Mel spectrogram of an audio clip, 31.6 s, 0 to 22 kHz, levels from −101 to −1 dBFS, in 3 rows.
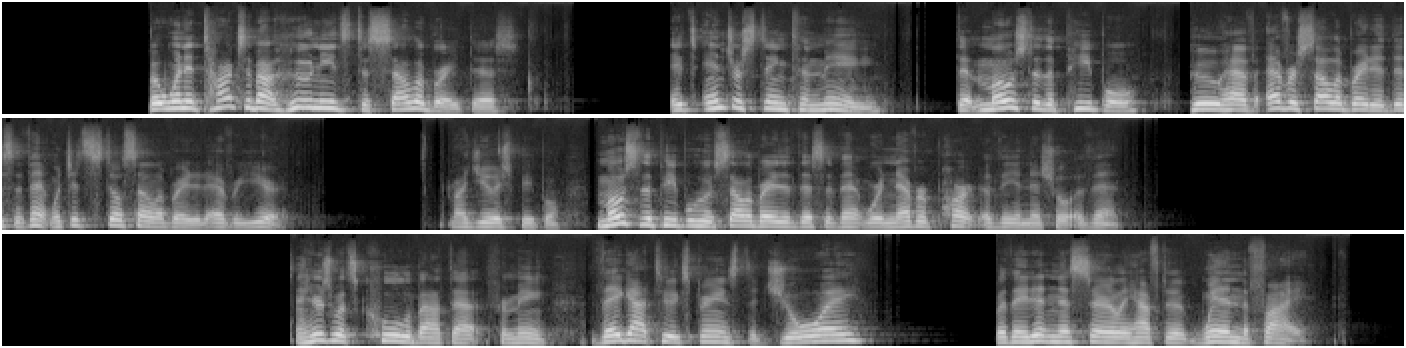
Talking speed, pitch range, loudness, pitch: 140 wpm, 155-210 Hz, -25 LUFS, 180 Hz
